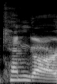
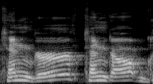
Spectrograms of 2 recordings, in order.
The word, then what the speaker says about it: Ken Garr: Dude, I have 2 syllables in my name, Ken Garr, and people are like, Ken Garr, like, come on, guys.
